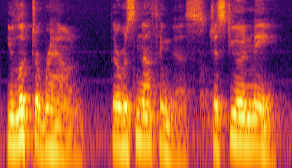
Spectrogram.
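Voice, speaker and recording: A man reading a short story aloud on a charity stream, expressive with the odd stumble. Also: mid-range voice, moderate pace.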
